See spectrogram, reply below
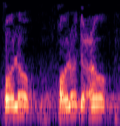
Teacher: ضمت اللام عند أكثر القراء لمناسبة ضمة العين بعد الساكن الثاني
